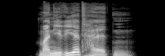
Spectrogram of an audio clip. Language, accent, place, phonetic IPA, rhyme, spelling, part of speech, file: German, Germany, Berlin, [maniˈʁiːɐ̯thaɪ̯tn̩], -iːɐ̯thaɪ̯tn̩, Manieriertheiten, noun, De-Manieriertheiten.ogg
- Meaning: plural of Manieriertheit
